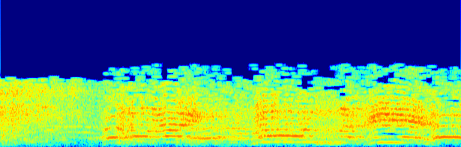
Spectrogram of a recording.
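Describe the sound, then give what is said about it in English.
A crowd of townspeople gathered out front, shouting and yelling together for the hatchet killer in a continuous, loud, agitated roar, with individual cries rising and falling over the dense clamor. “Most everybody in town's out front. They're yelling for the hatchet killer.”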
